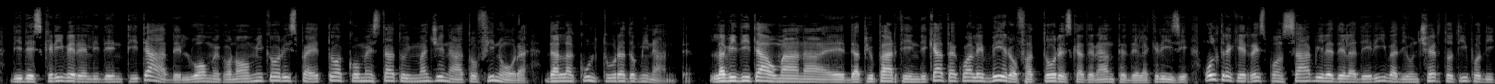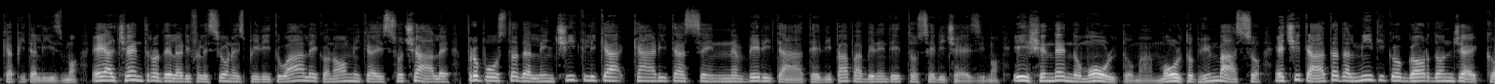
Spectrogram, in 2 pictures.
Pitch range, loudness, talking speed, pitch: 130-165 Hz, -22 LUFS, 140 wpm, 150 Hz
